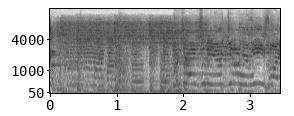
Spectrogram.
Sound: blows air

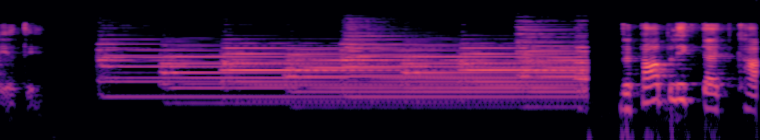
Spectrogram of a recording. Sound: chiming bells

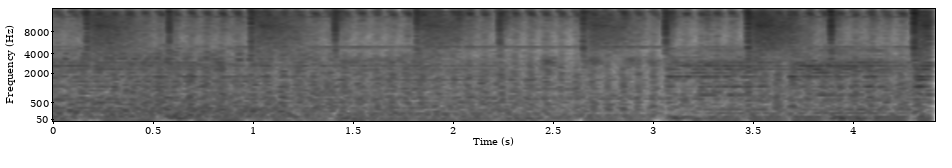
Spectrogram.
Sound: whirring

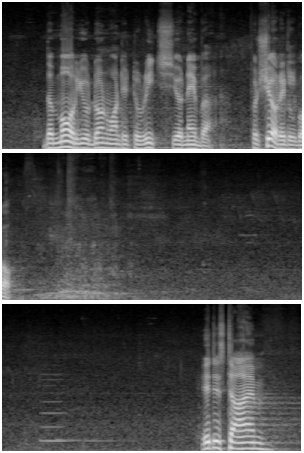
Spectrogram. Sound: laughter

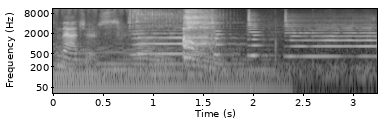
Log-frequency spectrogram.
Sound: Lila scoffing

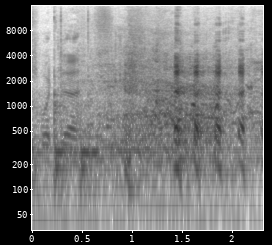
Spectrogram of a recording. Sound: laughing

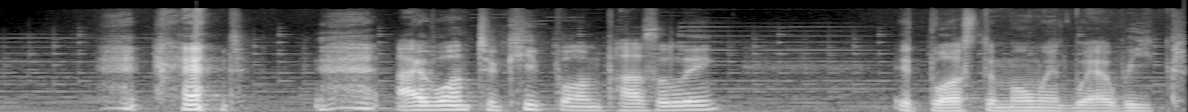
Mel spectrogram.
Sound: laughs

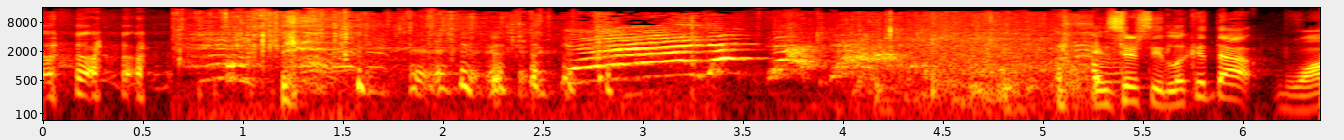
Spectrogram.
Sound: parents laughing, children yelling

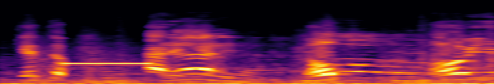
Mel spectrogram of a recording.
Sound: beep

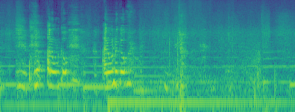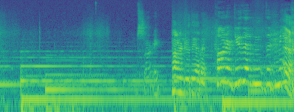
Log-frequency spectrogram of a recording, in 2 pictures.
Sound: laughs

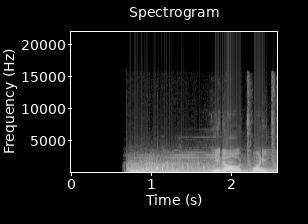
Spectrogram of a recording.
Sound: helicopter blades slap

